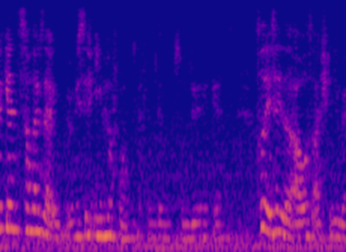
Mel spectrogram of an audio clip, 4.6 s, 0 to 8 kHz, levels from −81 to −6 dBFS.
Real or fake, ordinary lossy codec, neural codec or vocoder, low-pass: real; none; none; 7.2 kHz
